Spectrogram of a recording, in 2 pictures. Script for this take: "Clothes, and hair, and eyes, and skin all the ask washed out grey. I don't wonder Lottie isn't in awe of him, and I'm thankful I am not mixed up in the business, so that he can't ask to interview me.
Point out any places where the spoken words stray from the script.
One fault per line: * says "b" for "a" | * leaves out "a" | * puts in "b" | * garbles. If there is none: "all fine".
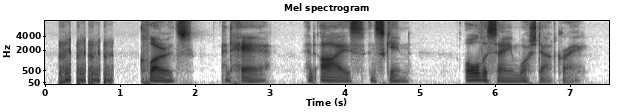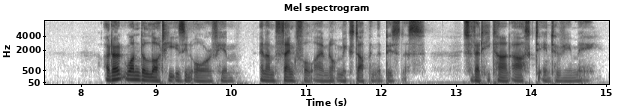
* says "same" for "ask"
* says "is" for "isn't"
